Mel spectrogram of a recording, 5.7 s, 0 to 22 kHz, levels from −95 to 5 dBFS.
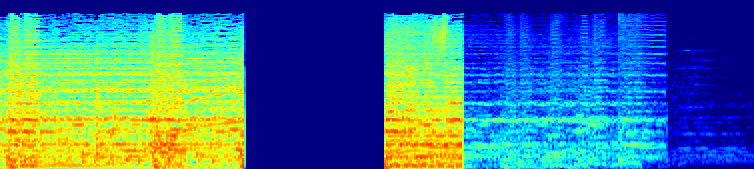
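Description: At 1.83 s the audio drops out to silence, and it stays out until 2.89 s, a gap of about 1.06 s. The gap is silent, with no room tone or noise floor at all, so it is not a quiet passage or a fade. That blankness also sets it apart from a packet-loss glitch, which is far shorter. The likely cause is a lost input, such as a disconnected device or a mute, while recording carried on. Whatever happened in that second is simply missing.

From 3.47 s to the end, one channel inverted shows up on mono playback. The centred material collapses by about 34 dB, leaving only a faint residue of whatever differs between the two sides. Unlike a dropout, the sound doesn't stop, and unlike a low-pass or level fault, the loss falls on the centre of the image rather than on a frequency band. The cause is likely reversed polarity on one side, so the shared content cancels when the channels are summed.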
